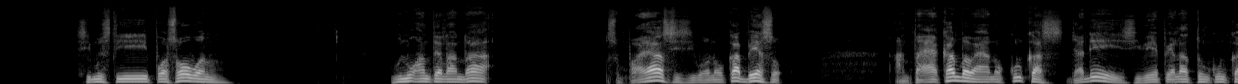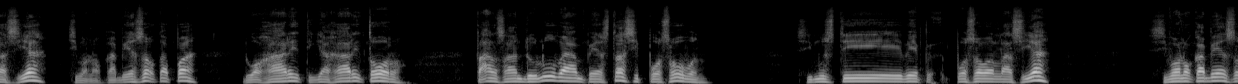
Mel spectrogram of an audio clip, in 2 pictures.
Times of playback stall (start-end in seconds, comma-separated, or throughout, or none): none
